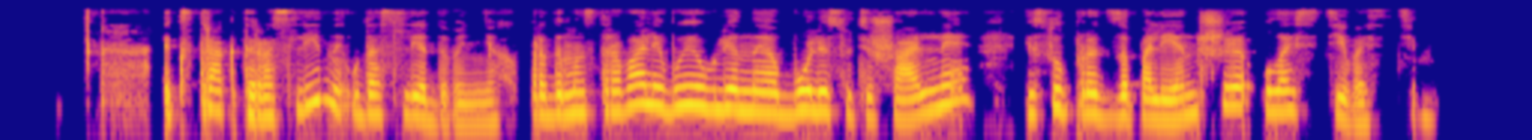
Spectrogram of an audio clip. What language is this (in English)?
Belarusian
